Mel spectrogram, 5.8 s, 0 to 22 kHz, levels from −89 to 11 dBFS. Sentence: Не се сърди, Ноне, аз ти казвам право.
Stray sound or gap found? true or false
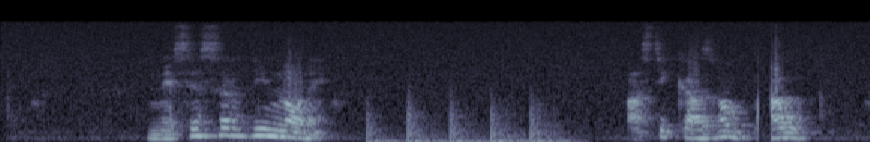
true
